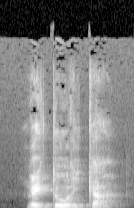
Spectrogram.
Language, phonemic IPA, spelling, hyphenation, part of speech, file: Dutch, /reˈtorika/, retorica, re‧to‧ri‧ca, noun, Nl-retorica.ogg
- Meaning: 1. rhetoric 2. the particular angle or line of reasoning adopted in a text, speech, or narrative in order to convince the audience of a given viewpoint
